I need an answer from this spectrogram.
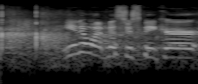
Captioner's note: some Applause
